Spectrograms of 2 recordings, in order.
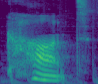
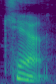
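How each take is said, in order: First: It is said with a long non-American vowel. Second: It is said with an American vowel. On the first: "But in my accent, it's can't" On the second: "you'll hear it a little differently in some American accents, more like can't"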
